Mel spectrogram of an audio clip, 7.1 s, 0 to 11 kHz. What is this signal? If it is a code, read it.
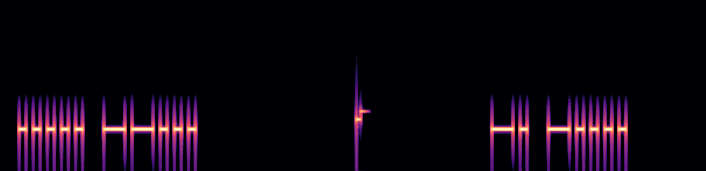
Morse code, heard as a keyed tone, about 17 wpm, 700 Hz. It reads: 57 N6
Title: Common Cut Numbers - 2-Digit 17wpm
